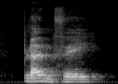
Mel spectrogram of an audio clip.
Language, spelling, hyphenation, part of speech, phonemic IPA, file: Dutch, pluimvee, pluim‧vee, noun, /ˈplœy̯m.veː/, Nl-pluimvee.ogg
- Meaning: fowl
